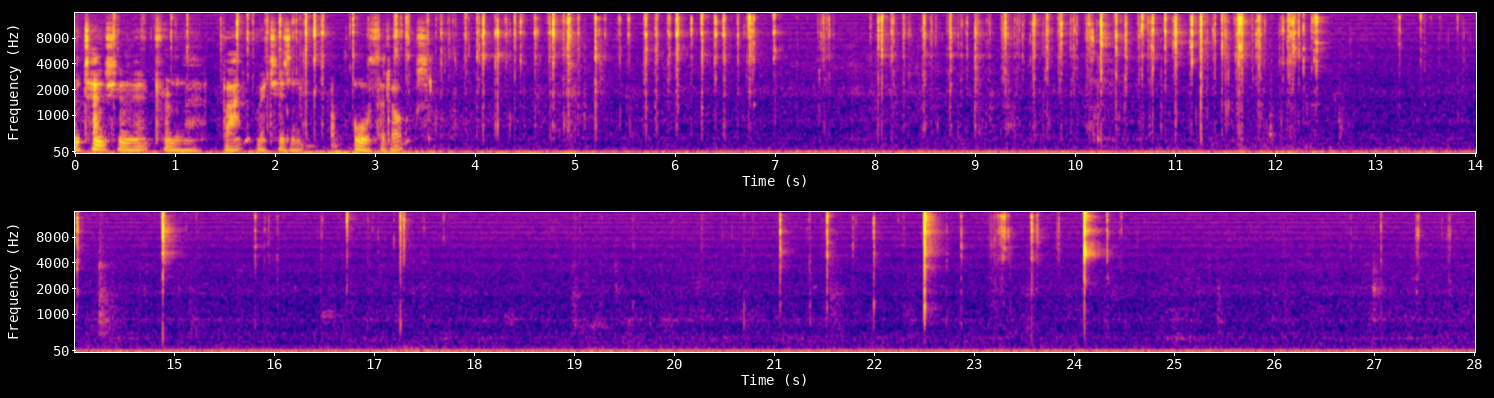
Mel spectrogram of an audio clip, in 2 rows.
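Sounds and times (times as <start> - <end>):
lock pick clicking in a lock: 1.0 - 12.6, 21.0 - 24.5.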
